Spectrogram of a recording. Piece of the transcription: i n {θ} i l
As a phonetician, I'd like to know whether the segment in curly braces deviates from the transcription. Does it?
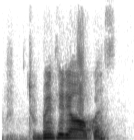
no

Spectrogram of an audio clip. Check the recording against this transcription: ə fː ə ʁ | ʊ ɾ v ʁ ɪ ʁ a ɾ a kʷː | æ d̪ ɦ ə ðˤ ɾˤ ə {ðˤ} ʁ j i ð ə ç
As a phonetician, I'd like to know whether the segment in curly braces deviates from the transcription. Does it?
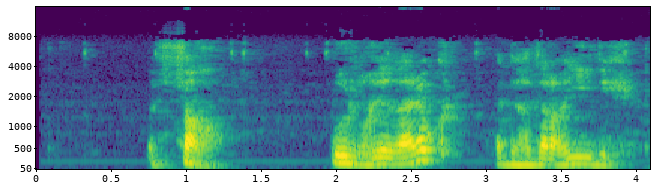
yes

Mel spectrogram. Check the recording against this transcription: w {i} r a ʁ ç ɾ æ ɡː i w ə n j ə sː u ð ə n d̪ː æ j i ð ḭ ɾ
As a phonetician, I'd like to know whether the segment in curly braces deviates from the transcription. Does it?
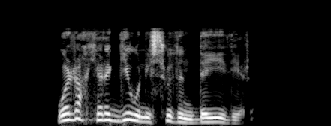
yes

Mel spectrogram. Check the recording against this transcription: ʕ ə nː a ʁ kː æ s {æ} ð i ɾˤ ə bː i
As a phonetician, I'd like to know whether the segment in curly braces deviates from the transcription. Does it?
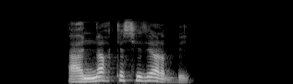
yes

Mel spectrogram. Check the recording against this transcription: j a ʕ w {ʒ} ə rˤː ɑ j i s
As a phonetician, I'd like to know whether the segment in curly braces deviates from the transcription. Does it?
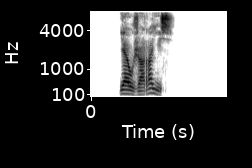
no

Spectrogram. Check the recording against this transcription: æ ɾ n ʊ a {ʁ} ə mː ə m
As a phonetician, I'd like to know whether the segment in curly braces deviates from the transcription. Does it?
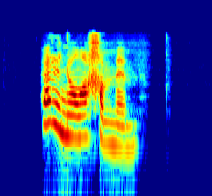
yes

